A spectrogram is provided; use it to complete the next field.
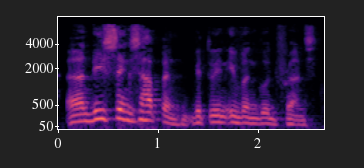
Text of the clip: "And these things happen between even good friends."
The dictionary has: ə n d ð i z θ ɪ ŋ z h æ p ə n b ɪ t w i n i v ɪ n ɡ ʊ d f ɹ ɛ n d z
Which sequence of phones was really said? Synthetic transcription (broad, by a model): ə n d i s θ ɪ ŋ s h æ p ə n b ɪ t w i n i v ɪ n ɡ ʊ d f ɹ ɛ n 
